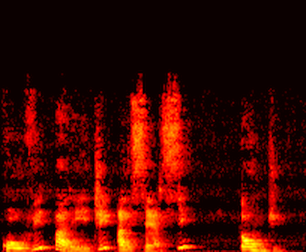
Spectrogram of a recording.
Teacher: O som modifica. Eu escrevo com E, mas eu pronuncio com som de I.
